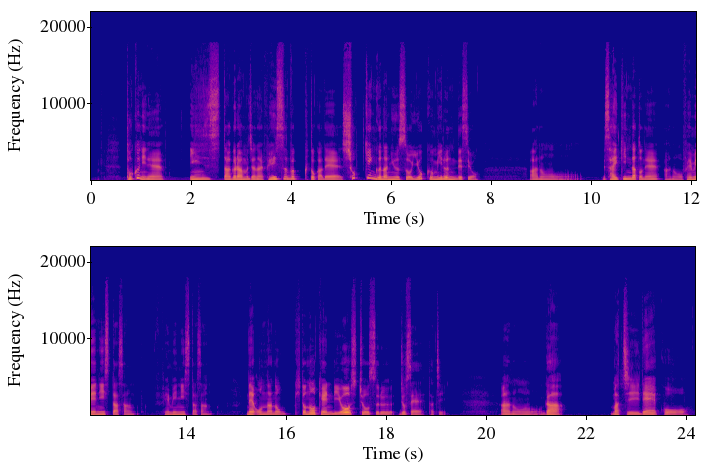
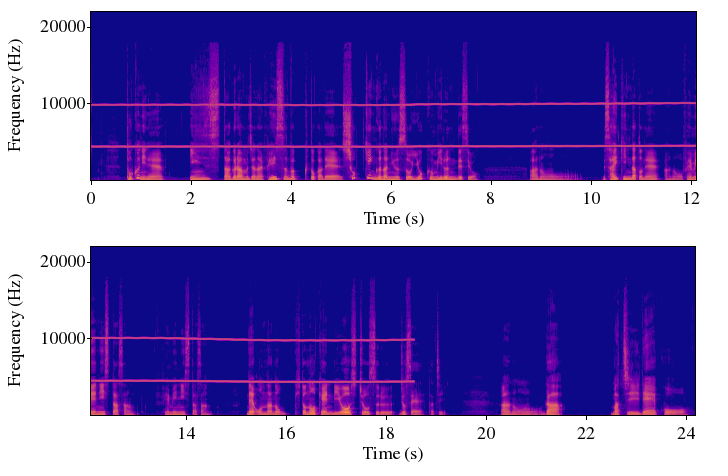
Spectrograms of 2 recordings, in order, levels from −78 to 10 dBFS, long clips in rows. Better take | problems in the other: first | high-pitched whine; loud; until 19 s; 4.5 kHz, 5 dB below the speech

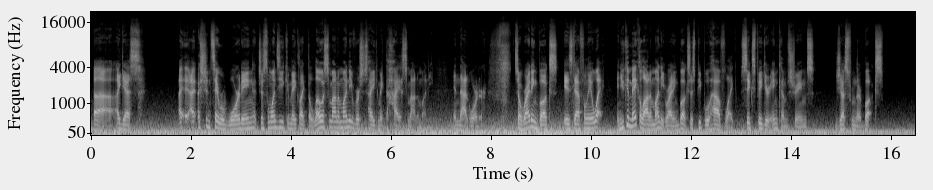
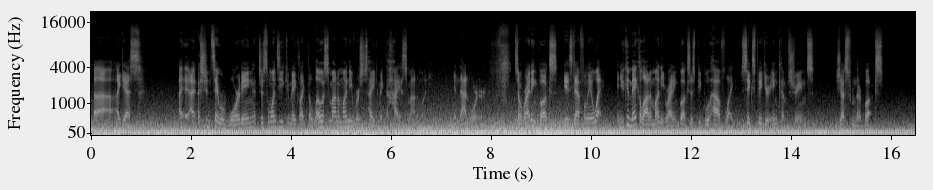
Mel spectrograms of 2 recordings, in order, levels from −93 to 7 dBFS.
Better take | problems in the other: first | low rumble; loud; throughout; 5 dB below the speech; faint in the first

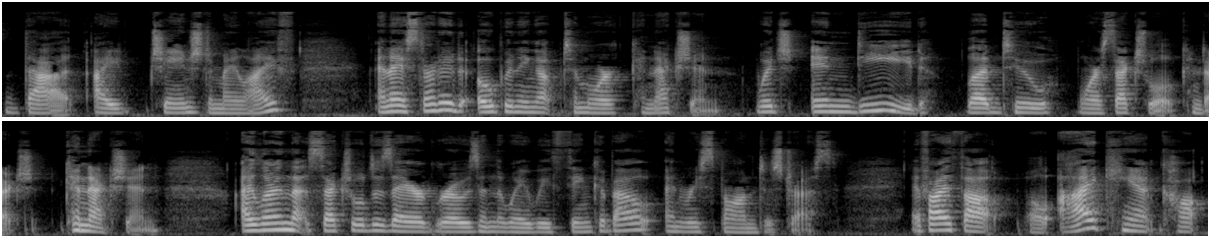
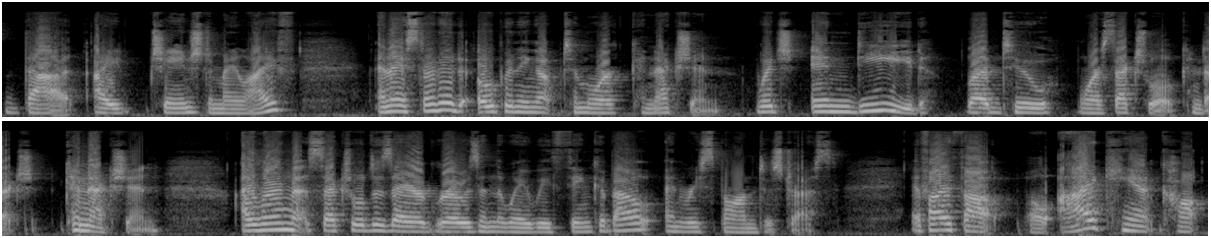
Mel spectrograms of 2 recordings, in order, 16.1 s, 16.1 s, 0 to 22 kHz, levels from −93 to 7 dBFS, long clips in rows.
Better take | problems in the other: first | distortion; heavy; 7% of the sound clipped

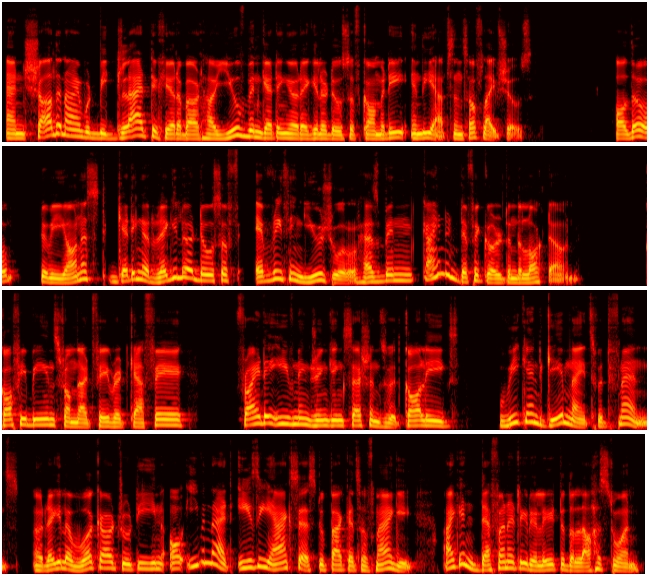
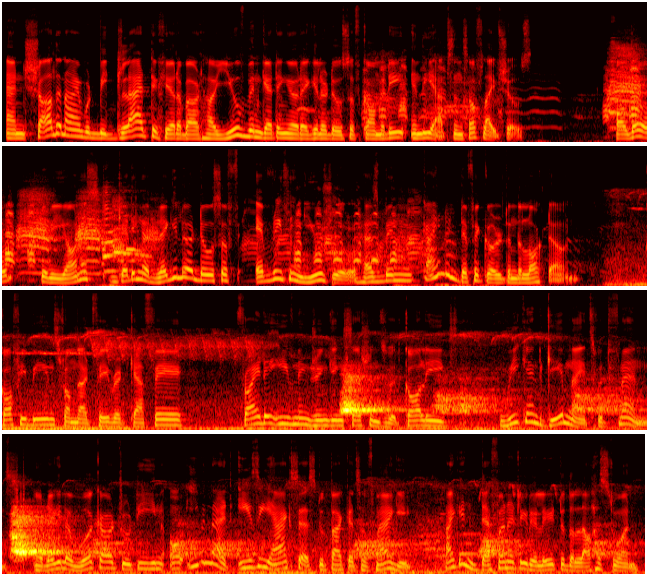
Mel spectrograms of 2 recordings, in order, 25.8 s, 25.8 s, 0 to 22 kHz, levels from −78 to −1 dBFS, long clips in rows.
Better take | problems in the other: first | animal sounds; very loud; throughout; 2 dB above the speech

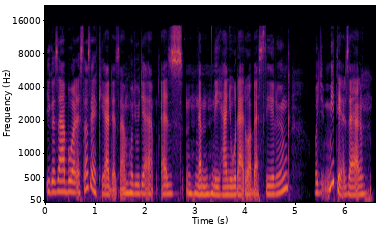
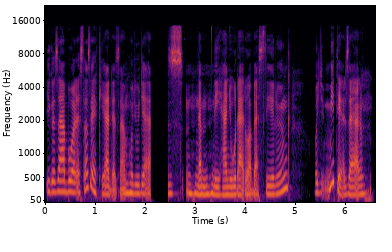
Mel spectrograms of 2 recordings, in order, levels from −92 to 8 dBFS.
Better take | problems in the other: first | audio cutting out; at 2 s

